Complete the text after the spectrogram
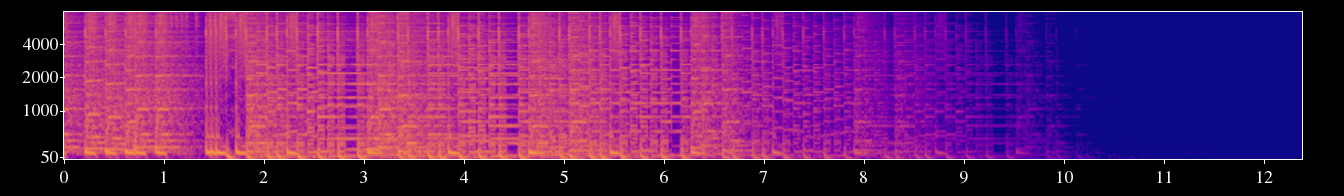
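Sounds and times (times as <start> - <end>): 
3D stage background music: 0.0 - 9.9.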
